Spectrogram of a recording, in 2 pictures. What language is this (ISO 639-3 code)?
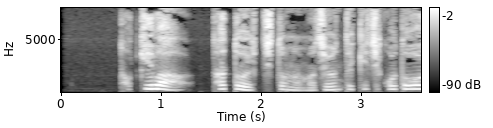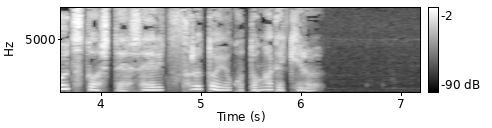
jpn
